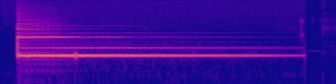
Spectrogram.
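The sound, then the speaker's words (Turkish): A single bright electronic message notification chime rings out with a sharp onset, then holds a steady, slowly fading tone for about three and a half seconds before cutting off abruptly. No voices. “Günümüzde mesajlar duyduğumuz bu seslere benzer seslerle salisenin neredeyse yarısında sadece tek tıkla hedeflenen yere ulaştırılabiliyor.”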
